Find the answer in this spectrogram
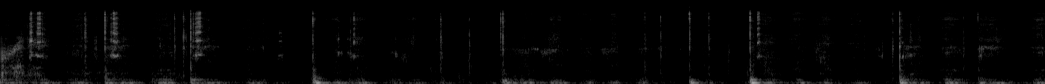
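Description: A hand brayer rolled back and forth through paint on a gel printing plate: repeated rubbing, rasping rolling strokes with short pauses between them.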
